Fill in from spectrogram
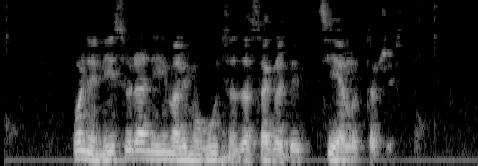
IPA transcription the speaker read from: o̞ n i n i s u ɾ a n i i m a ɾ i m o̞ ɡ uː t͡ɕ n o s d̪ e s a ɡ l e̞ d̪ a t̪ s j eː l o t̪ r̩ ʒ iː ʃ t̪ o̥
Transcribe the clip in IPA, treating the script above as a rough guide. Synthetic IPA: o̞ n i n iː s u ɾ a n i i m a l i m o̞ ɡ uː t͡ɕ n o s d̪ a s a ɡ l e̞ d̪ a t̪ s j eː l o t̪ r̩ ʒ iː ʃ t̪ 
